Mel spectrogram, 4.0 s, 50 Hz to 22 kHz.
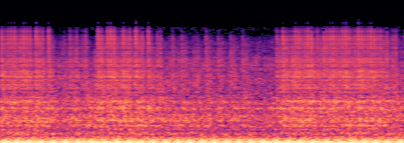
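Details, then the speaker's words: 1966 Austin Healey Sprite after rebuild, with a new electronic distributor and timing advanced. It idles evenly at about four beats a second with no knock or misfire, running again: normal idle. "at that yeah oh yeah that sounds great hell yeah it's running again"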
